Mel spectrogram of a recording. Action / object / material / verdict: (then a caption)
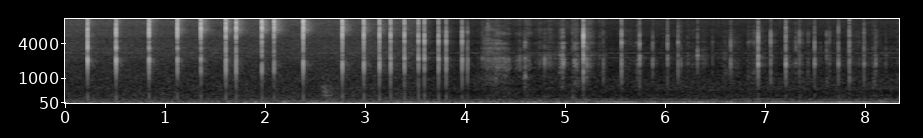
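tap / soft plastic cream tube / plastic / none. Long fingernails tap and scratch the face of a lilac soft plastic cream tube held in the hands. A rapid series of sharp, bright clicks stands out at first, then fades into quieter, closely spaced ticks and light scratching over a faint low rumble.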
